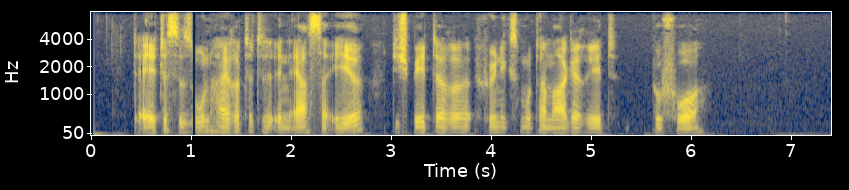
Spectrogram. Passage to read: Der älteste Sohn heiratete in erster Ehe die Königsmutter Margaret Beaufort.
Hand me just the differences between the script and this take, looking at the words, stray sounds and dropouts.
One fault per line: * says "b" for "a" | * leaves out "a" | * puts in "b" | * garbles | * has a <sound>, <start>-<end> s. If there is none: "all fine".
* has a dropout, 1.0-1.1 s
* puts in "spätere"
